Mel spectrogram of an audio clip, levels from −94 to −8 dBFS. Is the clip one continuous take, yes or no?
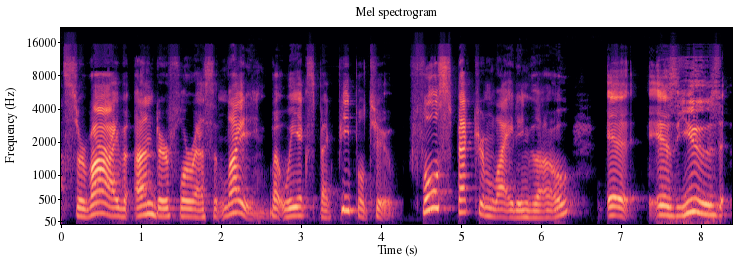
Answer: no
